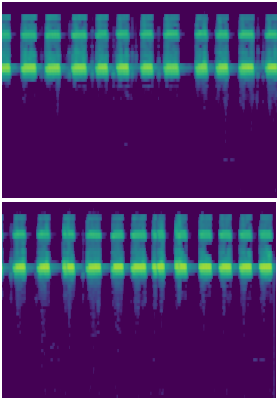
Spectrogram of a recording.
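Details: Shrill, clipped chirps from a male cricket on a summer evening, roughly four each second, slightly uneven in spacing and loudness, with a quiet background.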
